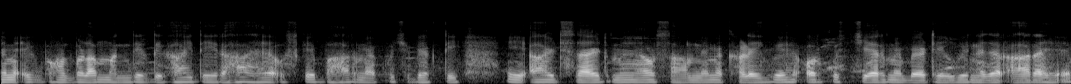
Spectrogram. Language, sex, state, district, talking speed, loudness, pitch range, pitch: Hindi, male, Chhattisgarh, Rajnandgaon, 195 wpm, -22 LUFS, 100-110 Hz, 105 Hz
